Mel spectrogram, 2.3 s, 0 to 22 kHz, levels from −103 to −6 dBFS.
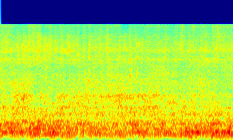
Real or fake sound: fake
